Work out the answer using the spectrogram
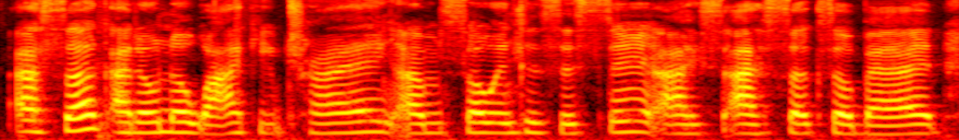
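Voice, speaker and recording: A woman's voice: mid-range voice, little pitch movement, normal speed. A woman in her twenties vlogging about motherhood, talking casually and emphatically to her viewers, with a stuffy, congested voice. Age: 20s. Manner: chatty and emphatic, calls viewers child and baby. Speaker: mom vlogger. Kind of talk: casual vlog talk to camera.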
